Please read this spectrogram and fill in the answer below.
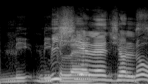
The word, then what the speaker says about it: Michelangelo: I believe the Statue of Limitations is at the Louvre, and it was a Michelangelo. – That's right. – And well, be careful how you say that Italian gentleman's name. You might not have pronounced it. – Michelangelo.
